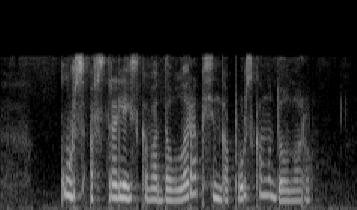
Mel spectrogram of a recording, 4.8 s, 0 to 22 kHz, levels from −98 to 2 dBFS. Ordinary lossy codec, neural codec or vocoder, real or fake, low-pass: Opus, 32 kbps; none; real; 7.2 kHz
